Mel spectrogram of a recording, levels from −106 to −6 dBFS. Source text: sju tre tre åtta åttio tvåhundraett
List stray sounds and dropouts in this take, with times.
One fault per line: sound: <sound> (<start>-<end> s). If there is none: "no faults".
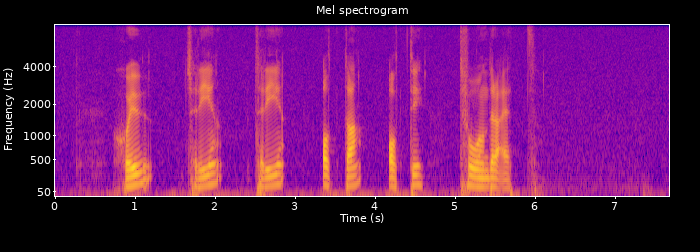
no faults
